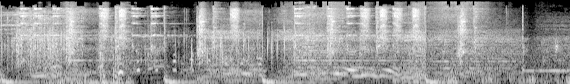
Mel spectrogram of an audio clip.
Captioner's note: laughing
